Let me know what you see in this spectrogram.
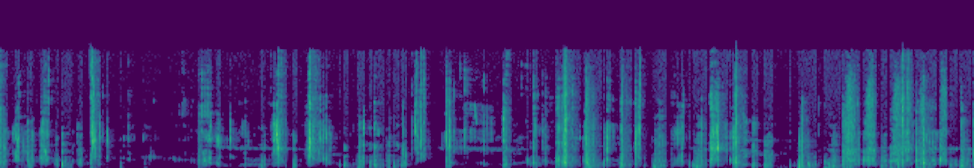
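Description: Close-miked chewing and crunching of food by a person eating with his fingers: irregular wet crackles and crunches, pausing briefly about two seconds in, then coming thickly through the second half.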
